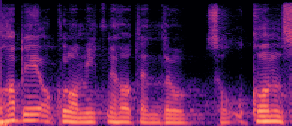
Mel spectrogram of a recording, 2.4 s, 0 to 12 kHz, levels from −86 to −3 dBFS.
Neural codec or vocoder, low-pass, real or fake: codec, 32 kHz, 1.9 kbps, SNAC; 10.8 kHz; fake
